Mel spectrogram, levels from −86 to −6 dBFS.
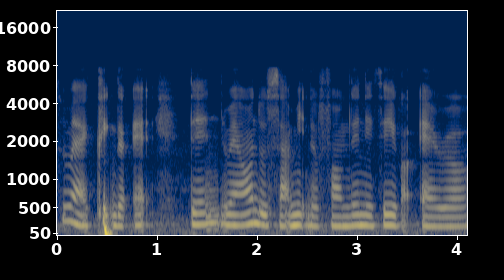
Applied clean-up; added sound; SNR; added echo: none; none; none; none.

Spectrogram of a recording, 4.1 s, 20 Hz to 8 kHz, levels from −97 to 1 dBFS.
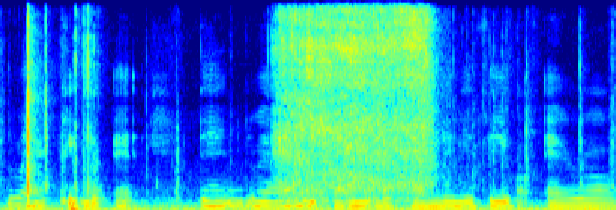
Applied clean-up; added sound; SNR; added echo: none; Tearing; 1 dB; reverberation time 0.2 s.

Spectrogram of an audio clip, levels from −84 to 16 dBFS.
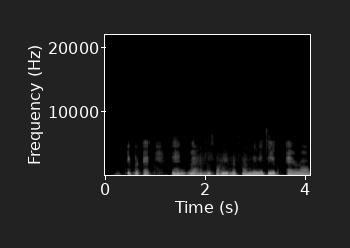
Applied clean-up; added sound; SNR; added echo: neural mask model DeepFilterNet 3.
